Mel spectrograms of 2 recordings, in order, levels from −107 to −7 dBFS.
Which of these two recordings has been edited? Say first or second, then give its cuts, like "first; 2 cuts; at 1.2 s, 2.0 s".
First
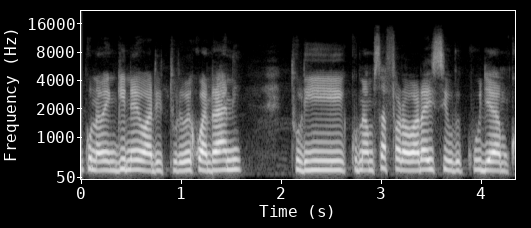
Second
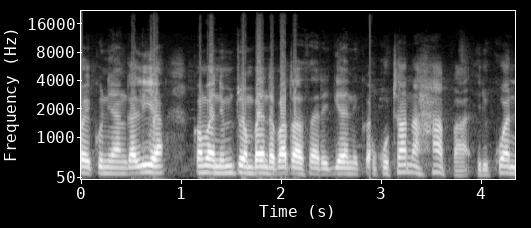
second; 1 cut; at 2.9 s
